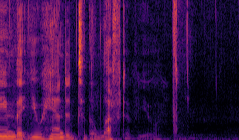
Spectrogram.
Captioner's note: none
